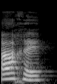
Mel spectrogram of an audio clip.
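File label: "arret", French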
